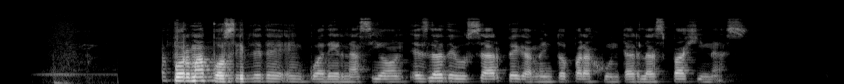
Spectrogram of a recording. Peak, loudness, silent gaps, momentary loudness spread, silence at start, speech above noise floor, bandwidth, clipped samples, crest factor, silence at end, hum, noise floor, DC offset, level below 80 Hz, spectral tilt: 0 dBFS; -20 LUFS; 1.21-1.61 s; 16 LU; 0.55 s; 59 dB; 9.2 kHz; under 0.1%; 22 dB; 1 s; none; -79 dBFS; under 0.1%; -58 dBFS; -6 dB/octave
